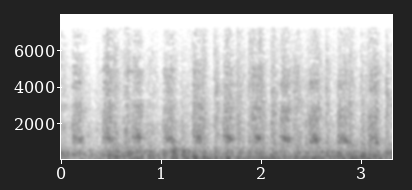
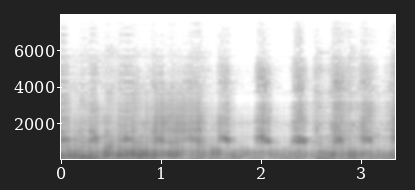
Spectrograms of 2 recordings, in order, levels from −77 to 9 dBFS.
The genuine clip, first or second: first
